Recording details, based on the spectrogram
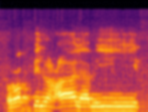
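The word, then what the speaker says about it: ربّ العالمين: আল্লাহ শুকরিয়া আদায় করলাম রব্বিল আলামিন রব রব রব রব বা গিয়ে লামকে ধরবে বালামদের বিল রববিল রব্বিল রব্বিল আলামিন গলার মাঝখান থেকে উচ্চারণ করতে হবে দুই নম্বর মাখরা আলামিনা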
